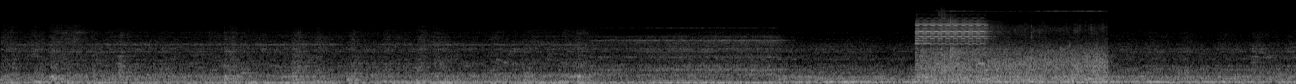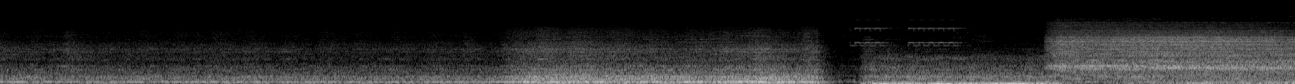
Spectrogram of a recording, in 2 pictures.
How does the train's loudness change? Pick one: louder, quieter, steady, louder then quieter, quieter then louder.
louder.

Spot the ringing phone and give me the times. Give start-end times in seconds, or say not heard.
9.2-11.1, 21.4-22.6.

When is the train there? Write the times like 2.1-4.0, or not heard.
0.0-25.8.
